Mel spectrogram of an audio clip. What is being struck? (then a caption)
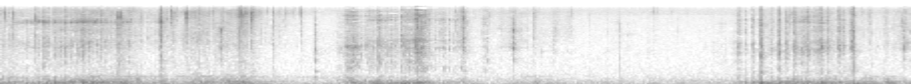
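Bar of soap. A solid, speckled teal soap bar held in the hand is scraped along its edge with a metal blade. The result is a steady run of dry, crisp scraping and shaving sounds with bright crackles and a soft low rumble underneath, swelling at the start and again near the end.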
